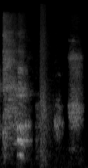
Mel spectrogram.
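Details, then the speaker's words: An adult woman sneezes off-mic in a small room during an online talk: sudden voiced burst, sharp noisy blast, a couple of short trailing sounds: sneeze. "And you can hear my mom actually on the background, so pardon, I think she just sneezed, and I heard her"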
